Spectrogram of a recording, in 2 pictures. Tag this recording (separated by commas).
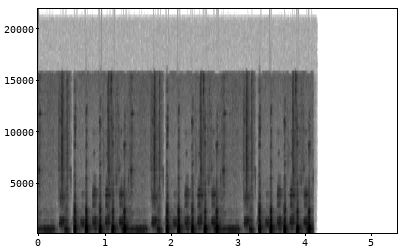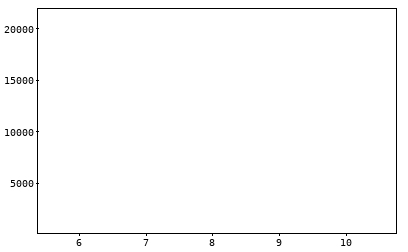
chicken clucking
